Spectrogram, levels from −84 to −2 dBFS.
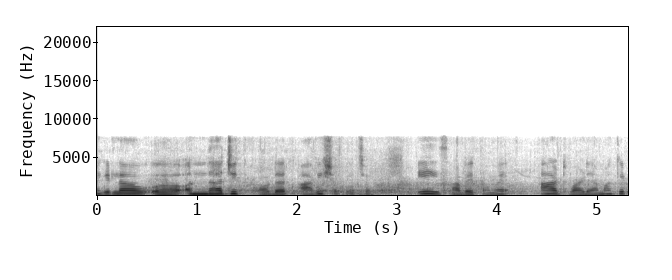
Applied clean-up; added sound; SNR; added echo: none; Skateboard; 15 dB; none.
